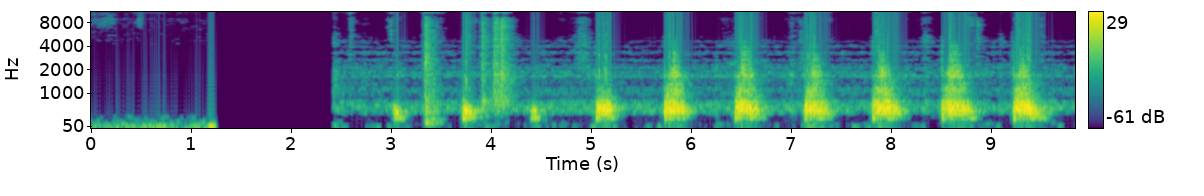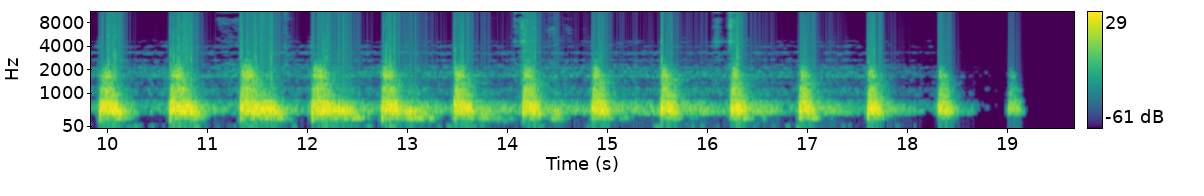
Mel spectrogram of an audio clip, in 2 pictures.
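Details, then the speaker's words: Manual blood pressure practice clip: regular thumping pulse sounds, about 87 a minute, begin and then fade as the cuff deflates, with a stated reading of 116 systolic over 70 diastolic: Korotkoff sounds. "watch the pressure gauge and listen to the pulse in the following Clips note the systolic and diastolic pressure for each measurement"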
